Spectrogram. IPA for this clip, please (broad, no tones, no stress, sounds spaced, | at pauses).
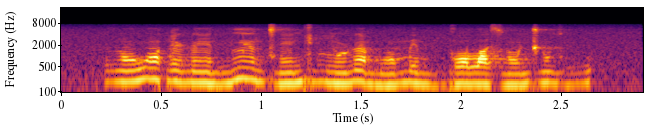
ð õ w õ ɗ ẽ ɳ ẽ ɾ ṳ lʲ õ d͡z ẽ ɡ i̤ ʎ ũ ɳ æ̃ b õ m e m i̤ ɡ o lˠ i z õ d͡ʒ ũ z ṳ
